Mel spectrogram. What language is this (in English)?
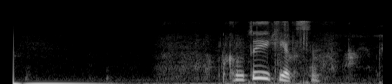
Russian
